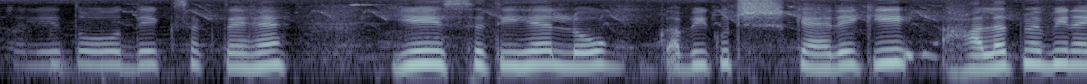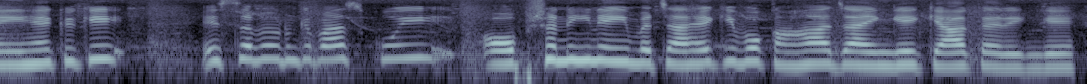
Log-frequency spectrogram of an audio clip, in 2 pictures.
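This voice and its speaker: A woman reporter questioning people on the spot at an outdoor site. Her voice sits high and her questions come short and pressing, one follow-up after another. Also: normal speed, fairly bright tone. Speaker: field reporter. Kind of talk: on-the-spot news interviewing.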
